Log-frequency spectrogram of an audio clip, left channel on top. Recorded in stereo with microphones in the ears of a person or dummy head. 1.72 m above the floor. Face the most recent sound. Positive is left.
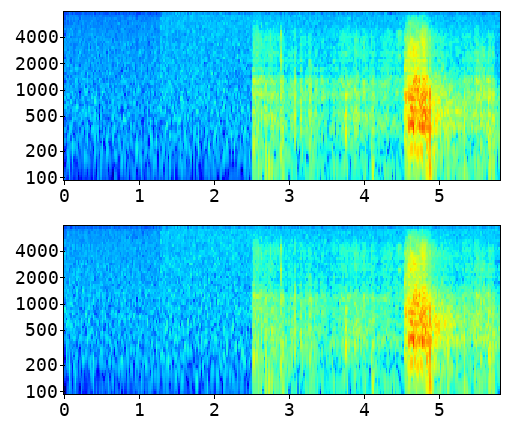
turn(degrees=10)  # may be behind; listen again after turning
